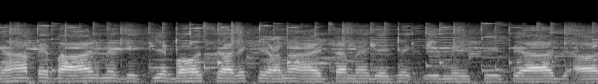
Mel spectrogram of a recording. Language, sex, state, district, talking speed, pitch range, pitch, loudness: Hindi, male, Bihar, West Champaran, 150 wpm, 135-145 Hz, 140 Hz, -16 LUFS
